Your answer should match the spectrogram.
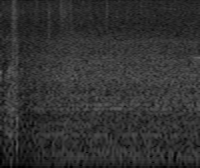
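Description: A steady low hum with a light hiss, holding an even level throughout.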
